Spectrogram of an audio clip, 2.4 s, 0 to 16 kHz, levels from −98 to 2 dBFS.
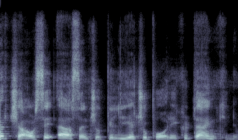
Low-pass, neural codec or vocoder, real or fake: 14.4 kHz; autoencoder, 48 kHz, 128 numbers a frame, DAC-VAE, trained on Japanese speech; fake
